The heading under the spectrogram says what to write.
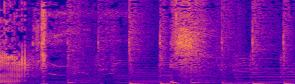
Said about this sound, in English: Broken. My fart box is broken. There it is. I busted my fart box, guys.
